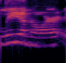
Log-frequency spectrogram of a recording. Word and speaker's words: Leonor: And it's funny, too, because my real name, Leonor, it's the Spanish version of Eleanor, and a lot of people mispronounce it.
